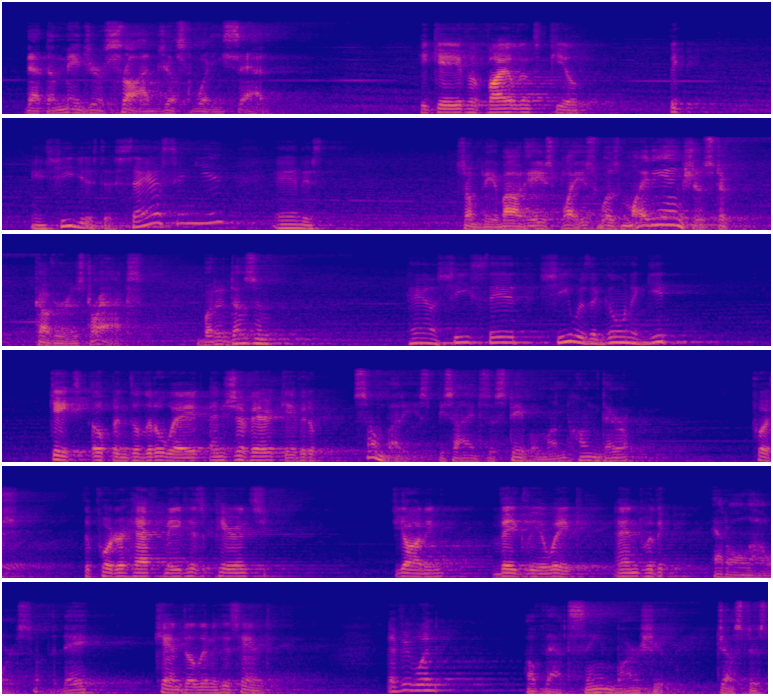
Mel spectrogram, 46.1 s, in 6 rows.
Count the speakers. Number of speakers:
3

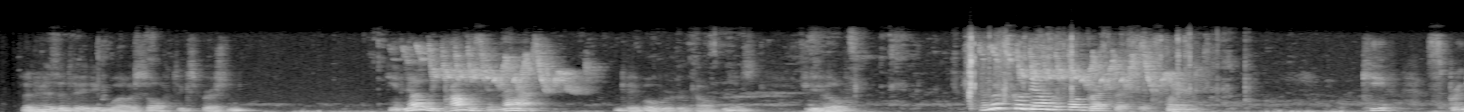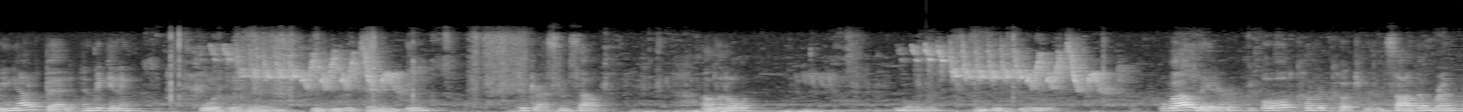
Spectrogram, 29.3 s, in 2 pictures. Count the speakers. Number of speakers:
2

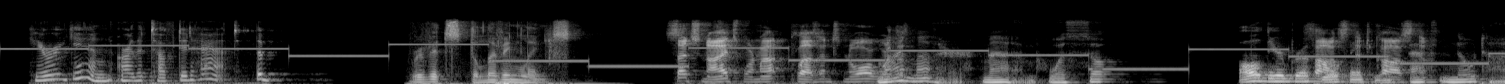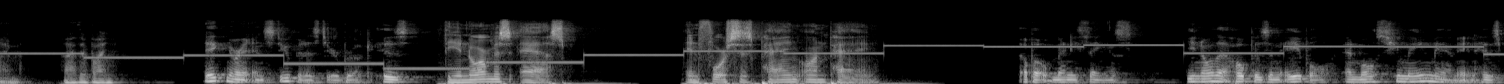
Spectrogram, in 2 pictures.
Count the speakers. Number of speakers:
5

